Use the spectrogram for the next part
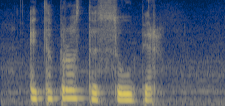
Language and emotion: Russian, positive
